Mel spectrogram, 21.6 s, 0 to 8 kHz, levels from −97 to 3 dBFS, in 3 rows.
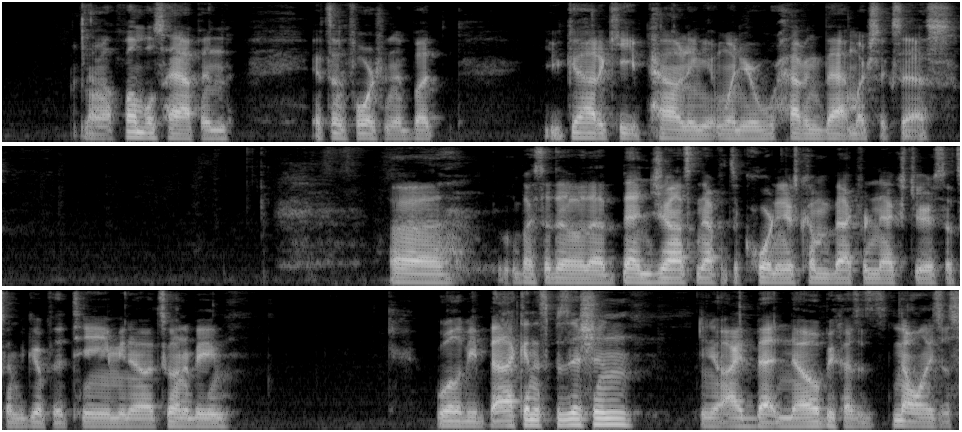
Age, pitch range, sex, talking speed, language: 20-39, 85-95 Hz, male, 180 wpm, English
